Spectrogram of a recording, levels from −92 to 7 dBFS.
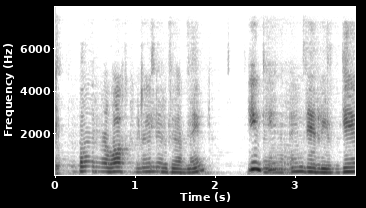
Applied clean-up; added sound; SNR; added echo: neural mask model DeepFilterNet 3.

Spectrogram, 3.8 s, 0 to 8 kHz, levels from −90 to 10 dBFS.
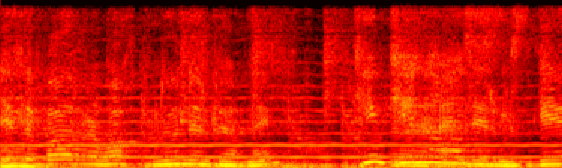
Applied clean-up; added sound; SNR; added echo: none; Bowed string instrument; 14 dB; reverberation time 1.1 s.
